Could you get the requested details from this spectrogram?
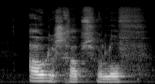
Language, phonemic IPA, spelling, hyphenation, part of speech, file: Dutch, /ˈɑu̯.dər.sxɑps.vərˌlɔf/, ouderschapsverlof, ou‧der‧schaps‧ver‧lof, noun, Nl-ouderschapsverlof.ogg
- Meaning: parental leave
